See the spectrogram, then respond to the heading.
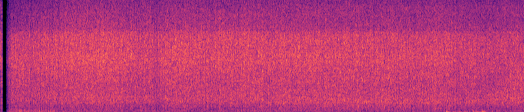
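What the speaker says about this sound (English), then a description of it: "I hope you can hear me over the rain." Steady, heavy rain pours down continuously at a campsite in England, a dense hiss filling the scene from start to finish with no voices.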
